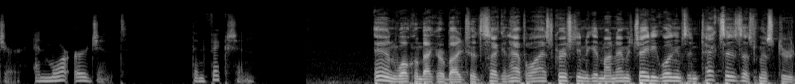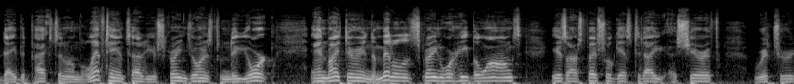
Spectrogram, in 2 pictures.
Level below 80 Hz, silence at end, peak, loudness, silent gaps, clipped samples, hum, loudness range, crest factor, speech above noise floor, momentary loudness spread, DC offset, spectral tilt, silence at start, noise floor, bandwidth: -34 dBFS; 0 s; 0 dBFS; -22 LUFS; 2.69-3.06 s; under 0.1%; none; 8 LU; 24 dB; 54 dB; 14 LU; under 0.1%; -3 dB/octave; 0 s; -77 dBFS; 16 kHz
